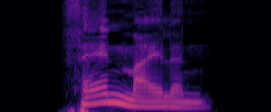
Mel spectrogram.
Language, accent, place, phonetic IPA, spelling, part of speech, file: German, Germany, Berlin, [ˈfɛnˌmaɪ̯lən], Fanmeilen, noun, De-Fanmeilen.ogg
- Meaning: plural of Fanmeile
